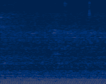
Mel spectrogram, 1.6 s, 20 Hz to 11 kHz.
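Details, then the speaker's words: Ford Transit Connect 1.5 diesel with DPF soot and MAP/MAF correlation codes, after a boost leak at the throttle-body hose was found by smoke test: quiet, even idle after being held near 3000 rpm, no knocks or hunting; soot calculation falling on its own, normal. "So yeah, that's perfectly normal there."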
